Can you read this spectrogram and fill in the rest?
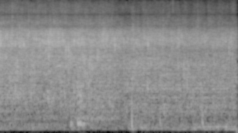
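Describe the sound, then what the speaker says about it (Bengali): Garlic paste sizzles steadily in hot oil in a village-style Bengali chicken curry made with freshly ground spices, a dense, even frying hiss that stays close and constant throughout. "এবার আমি দিয়ে দেব রসুন বাটা"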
